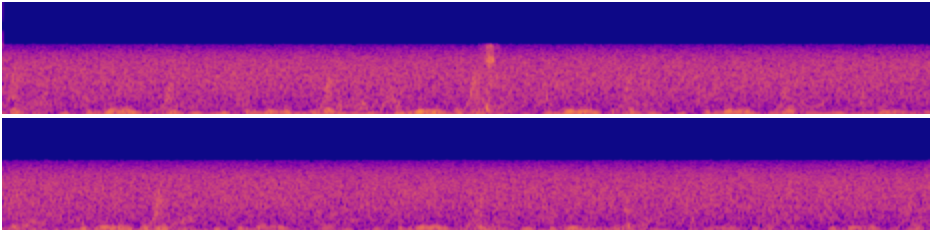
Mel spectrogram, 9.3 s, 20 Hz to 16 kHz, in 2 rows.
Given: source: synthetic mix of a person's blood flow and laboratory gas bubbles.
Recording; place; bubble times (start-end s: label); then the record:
Doppler ultrasound of blood flow; precordium
2.39-2.49 s: bubbles
From the record:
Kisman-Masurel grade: 113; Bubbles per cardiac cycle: 1 to 2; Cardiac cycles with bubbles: 1 to 10%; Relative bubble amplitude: loud (0.450 to 0.775); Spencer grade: 1 (occasional bubble signal discernible with the cardiac motion signal, with majority of cardiac periods free of bubbles); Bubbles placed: anywhere in the cardiac cycle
